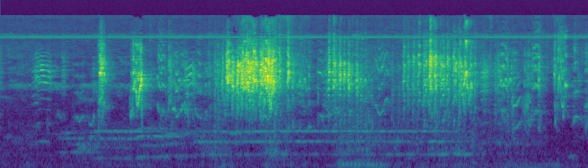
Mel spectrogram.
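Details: Budgerigars in a breeding colony with newly emerged babies, giving quieter bursts of buzzy chirping chatter that swell and fade, a constant hum in the background.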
